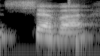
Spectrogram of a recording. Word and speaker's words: Shiva: Shiva.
